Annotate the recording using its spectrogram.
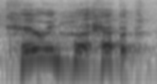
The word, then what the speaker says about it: Kerenhappuch: Kerenhappuch. That's how you that's how you pronounce her name.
